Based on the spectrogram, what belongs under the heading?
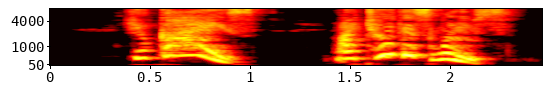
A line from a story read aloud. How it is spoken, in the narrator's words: Penelope shouted out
